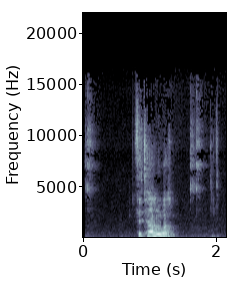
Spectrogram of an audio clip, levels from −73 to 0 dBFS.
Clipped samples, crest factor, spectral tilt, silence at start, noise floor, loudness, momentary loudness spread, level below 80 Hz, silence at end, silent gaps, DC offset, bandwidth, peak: under 0.1%; 18 dB; -4 dB/octave; 0.05 s; -48 dBFS; -18 LUFS; 17 LU; -54 dBFS; 0.1 s; none; under 0.1%; 16.5 kHz; -2 dBFS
